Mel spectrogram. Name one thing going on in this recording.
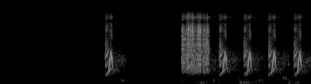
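A game die rattles briefly as it rolls.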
